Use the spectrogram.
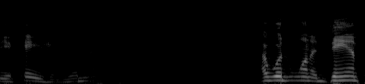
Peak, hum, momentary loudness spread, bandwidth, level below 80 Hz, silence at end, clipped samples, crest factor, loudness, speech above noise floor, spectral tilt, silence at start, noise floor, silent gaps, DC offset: -24 dBFS; none; 20 LU; 17.5 kHz; -74 dBFS; 0.05 s; under 0.1%; 24 dB; -44 LUFS; 37 dB; -3.5 dB/octave; 0 s; -82 dBFS; none; under 0.1%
